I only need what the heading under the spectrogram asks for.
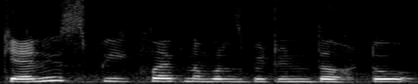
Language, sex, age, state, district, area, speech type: Kashmiri, female, 30-45, Jammu and Kashmir, Bandipora, rural, spontaneous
